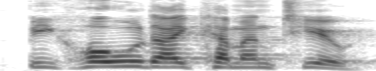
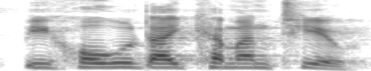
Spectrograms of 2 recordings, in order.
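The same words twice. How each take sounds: First: It is shouted in a booming voice. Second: It is said at a normal volume.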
